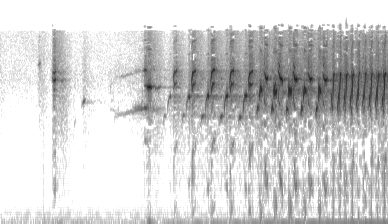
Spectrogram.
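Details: Goldfinch training song for captive birds: scattered thin chips, then quick liquid twitters gathering speed into a dense, rapid high trill.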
